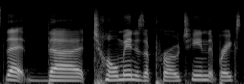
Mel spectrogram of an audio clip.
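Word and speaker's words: ptomaine: This time, he supposedly had died from something called, and I don't think I'm pronouncing this correctly, because it's spelled P-T-O-M-A-I-N-E, P-T, the little, like, consonants right next to each other. So I think it's called Tomin poisoning. I think the P is silent, but I'm okay.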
